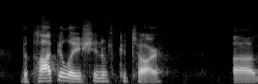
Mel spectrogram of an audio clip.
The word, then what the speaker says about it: Qatar: So if we see here in this word problem, it says the population of Qatar uh maybe pronounced gutter as well according to the world factbook is increasing at a rate of 4.94% every year.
